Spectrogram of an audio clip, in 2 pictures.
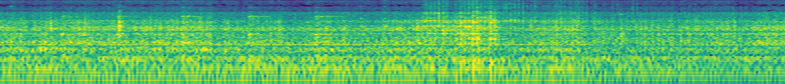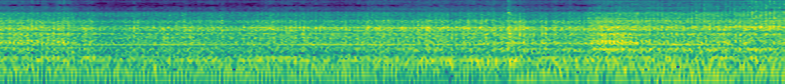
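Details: Idling engine with a dry, uneven rattle from the belt area; the auto belt tensioner pulley bearing turns poorly and is worn — source of the engine rattle.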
